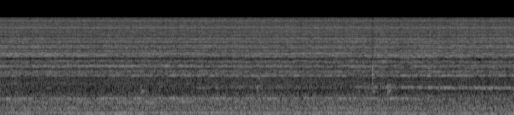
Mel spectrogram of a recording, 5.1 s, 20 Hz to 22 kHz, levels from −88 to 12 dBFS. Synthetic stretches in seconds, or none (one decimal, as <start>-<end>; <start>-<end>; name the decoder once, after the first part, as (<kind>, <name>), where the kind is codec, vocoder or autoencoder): 2.2-3.3 (vocoder, Vocos); 4.6-5.1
